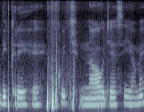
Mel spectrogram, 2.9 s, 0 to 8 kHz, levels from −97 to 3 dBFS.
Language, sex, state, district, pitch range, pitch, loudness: Hindi, male, Himachal Pradesh, Shimla, 135-145 Hz, 140 Hz, -25 LUFS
